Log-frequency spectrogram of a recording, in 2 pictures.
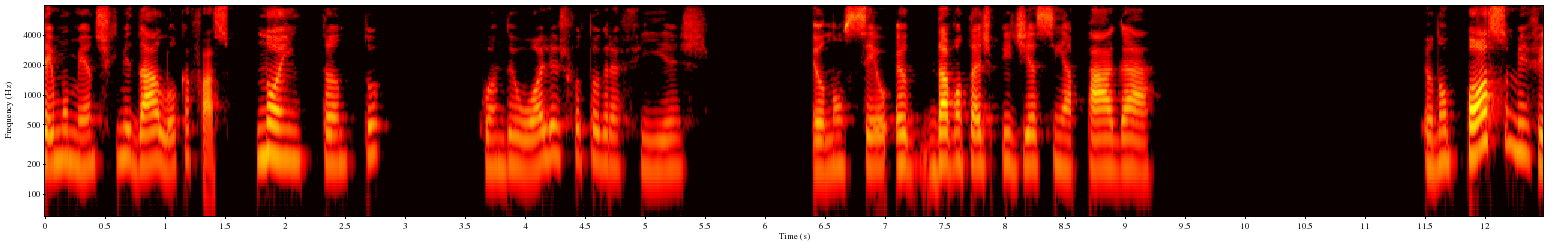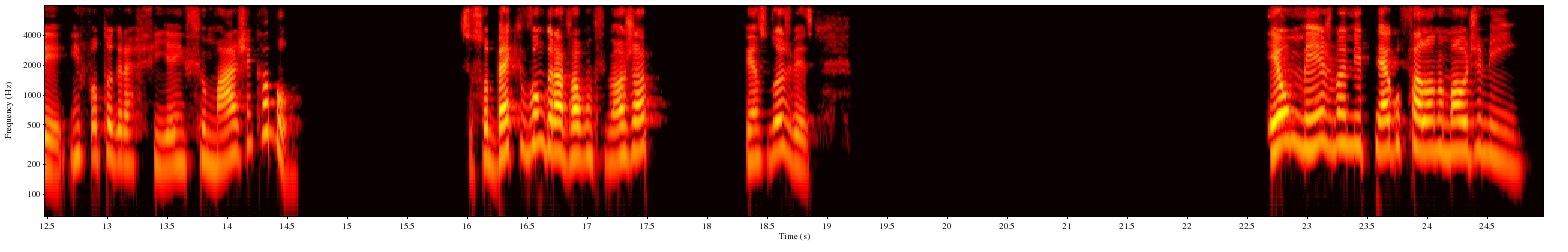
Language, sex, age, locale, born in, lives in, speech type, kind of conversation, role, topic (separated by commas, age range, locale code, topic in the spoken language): Portuguese, female, 40-44, pt-BR, Brazil, Spain, conversation, advice, user, Como a insegurança com a sua aparência está afetando a sua vida social?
